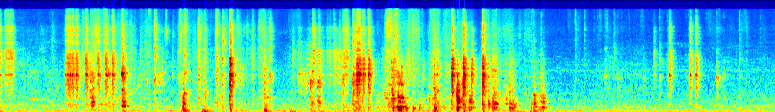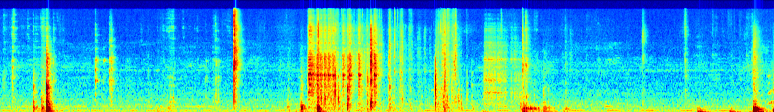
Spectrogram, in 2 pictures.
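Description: Spells of rustling and crinkling from trading-card packaging and cards being handled, with a few sharp clicks between them.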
